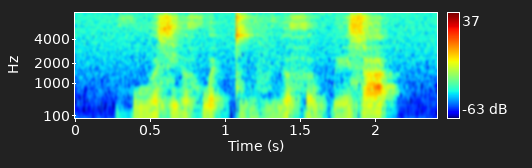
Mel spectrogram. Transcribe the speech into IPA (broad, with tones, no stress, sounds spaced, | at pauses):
h w u˨˦ ə̯ z i˧ ə̯ h w ə˦˥ t̚ t̪ ṳ˨˩ ə̯ v i˨˦ ə̯ h ə˧˩ w ɓ e˨˦ z a˦˥ k̚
